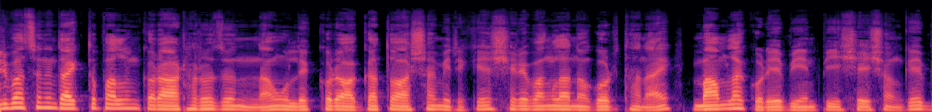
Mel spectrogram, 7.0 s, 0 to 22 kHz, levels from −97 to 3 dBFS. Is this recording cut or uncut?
uncut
